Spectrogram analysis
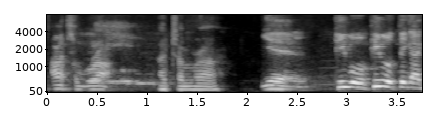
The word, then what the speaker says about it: Atumra: from that and um AUM Raw it's it's pronounced aam Raam ra yeah people people think I got it from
